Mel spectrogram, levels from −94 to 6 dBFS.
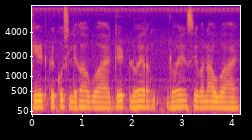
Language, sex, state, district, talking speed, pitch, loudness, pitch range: Hindi, male, Uttar Pradesh, Lalitpur, 200 wpm, 125 Hz, -15 LUFS, 120-130 Hz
